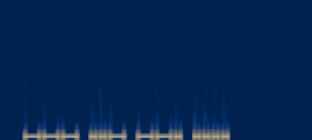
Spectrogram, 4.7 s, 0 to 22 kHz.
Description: Morse code, heard as a keyed tone, about 17 wpm, 700 Hz. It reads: OUGH
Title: Multi-letter Phonemes Quick Fire 17wpm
